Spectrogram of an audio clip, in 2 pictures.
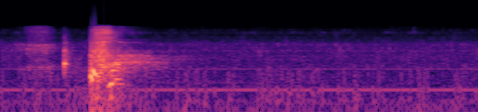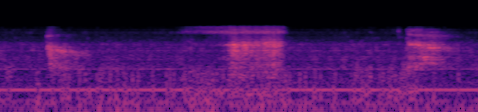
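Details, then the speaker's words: Person feeling very sneezy and reluctant to sneeze: a sharp inward catch, then a loud explosive sneeze, followed by softer breathy sounds and sniffs over a steady hum; sneeze. "guys, I'm gonna sneeze, like usual. It's just like, blah. Just Feels really weird."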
